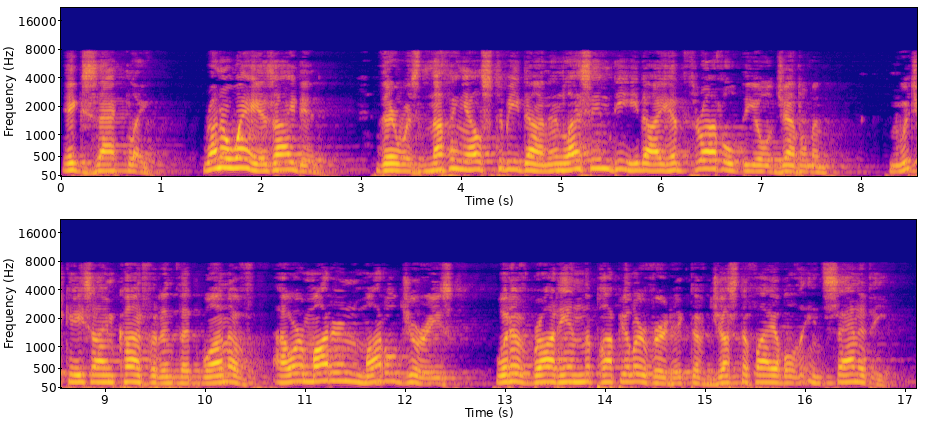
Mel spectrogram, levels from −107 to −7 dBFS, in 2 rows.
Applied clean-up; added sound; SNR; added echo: none; none; none; reverberation time 0.8 s.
